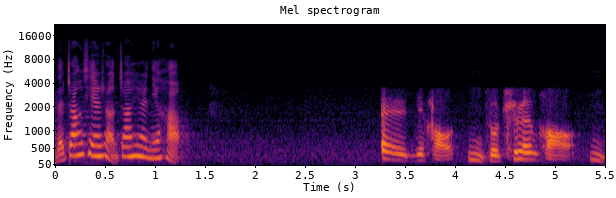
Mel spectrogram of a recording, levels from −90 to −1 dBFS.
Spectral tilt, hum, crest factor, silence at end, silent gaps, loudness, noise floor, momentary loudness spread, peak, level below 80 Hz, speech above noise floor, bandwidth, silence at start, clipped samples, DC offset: -5.5 dB/octave; none; 20 dB; 0 s; none; -32 LUFS; -64 dBFS; 6 LU; -14 dBFS; -82 dBFS; 32 dB; 14 kHz; 0 s; under 0.1%; under 0.1%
